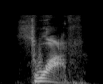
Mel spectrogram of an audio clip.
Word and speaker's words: Swarthmore: I'm going to blame the colonials Swarthmoreans for taking the R out of the pronunciation. – Okay. Swarthmore. – Swarthmore. – Swath. – Yeah. – Swath. – All right. – Just forget the R's in there.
